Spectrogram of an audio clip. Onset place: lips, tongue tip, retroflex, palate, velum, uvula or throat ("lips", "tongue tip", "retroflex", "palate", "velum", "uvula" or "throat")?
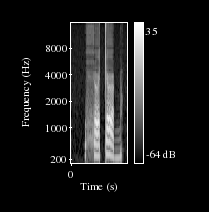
uvula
